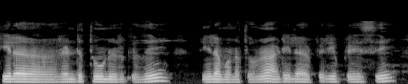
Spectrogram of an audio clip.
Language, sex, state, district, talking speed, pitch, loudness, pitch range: Tamil, male, Tamil Nadu, Kanyakumari, 145 wpm, 125 Hz, -18 LUFS, 115-125 Hz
